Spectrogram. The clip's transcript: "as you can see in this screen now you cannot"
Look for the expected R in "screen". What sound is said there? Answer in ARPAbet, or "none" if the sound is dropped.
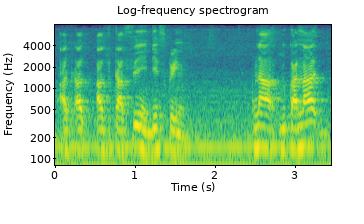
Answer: R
